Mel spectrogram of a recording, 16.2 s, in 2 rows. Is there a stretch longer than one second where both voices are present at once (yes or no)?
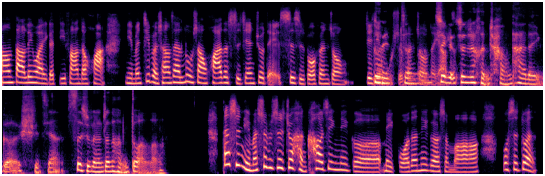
yes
